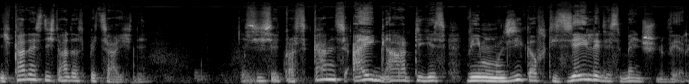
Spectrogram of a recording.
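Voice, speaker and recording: At a fairly slow pace, a woman with a fairly low pitch speaks with very wide pitch swings. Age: 90s. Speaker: Holocaust survivor musician. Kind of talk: interview testimony.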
